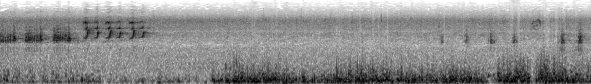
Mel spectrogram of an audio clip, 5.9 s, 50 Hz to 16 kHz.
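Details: Great reed warbler (Acrocephalus arundinaceus) song, 2 June 2017. It opens with a rapid run of harsh, grating notes repeated in a chattering phrase, then is mostly drowned by a heavy low rumble of wind or traffic.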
